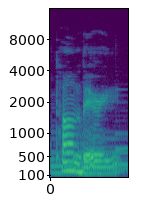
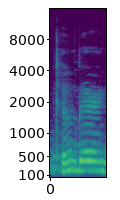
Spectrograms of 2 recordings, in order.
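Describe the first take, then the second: First: The first syllable has a short 'o' vowel. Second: The first syllable has a long 'oo' vowel. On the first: "Tonberry sounds right, right?" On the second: "I want to be Toon because Toon is two O's"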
